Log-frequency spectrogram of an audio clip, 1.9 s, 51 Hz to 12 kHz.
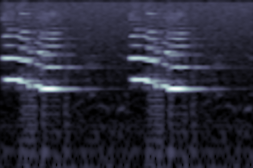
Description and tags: Looped elements from raw recording of doodling on a violin with a noisy laptop and cool edit 96. Slower descending quadruplets with a slid 3rd note and some tempo defying trickery.
violin, sliding, loop, triplet, noisy, descending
